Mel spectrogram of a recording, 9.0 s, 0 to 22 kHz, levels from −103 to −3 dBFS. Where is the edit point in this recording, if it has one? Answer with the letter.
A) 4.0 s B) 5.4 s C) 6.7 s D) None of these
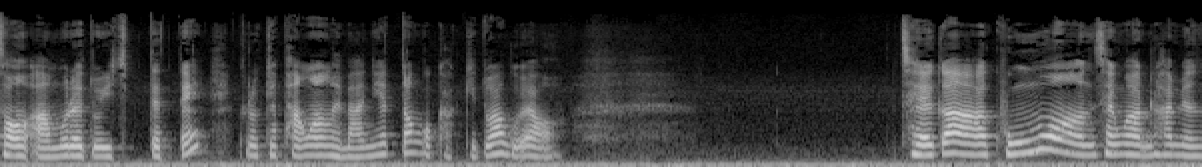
D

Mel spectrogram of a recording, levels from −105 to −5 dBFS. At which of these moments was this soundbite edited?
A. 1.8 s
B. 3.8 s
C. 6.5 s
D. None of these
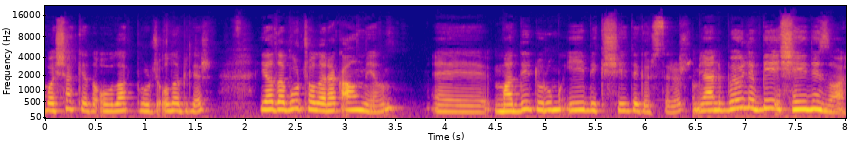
C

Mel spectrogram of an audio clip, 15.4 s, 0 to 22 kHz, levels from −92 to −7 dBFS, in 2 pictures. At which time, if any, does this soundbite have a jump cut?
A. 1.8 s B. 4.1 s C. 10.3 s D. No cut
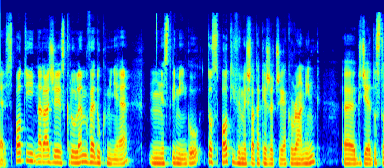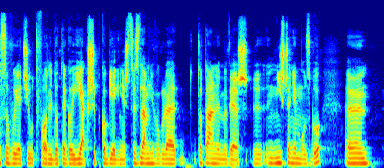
D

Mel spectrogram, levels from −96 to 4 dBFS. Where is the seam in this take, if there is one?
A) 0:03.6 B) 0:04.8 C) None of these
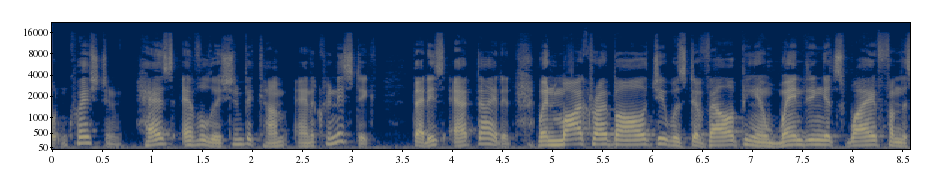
B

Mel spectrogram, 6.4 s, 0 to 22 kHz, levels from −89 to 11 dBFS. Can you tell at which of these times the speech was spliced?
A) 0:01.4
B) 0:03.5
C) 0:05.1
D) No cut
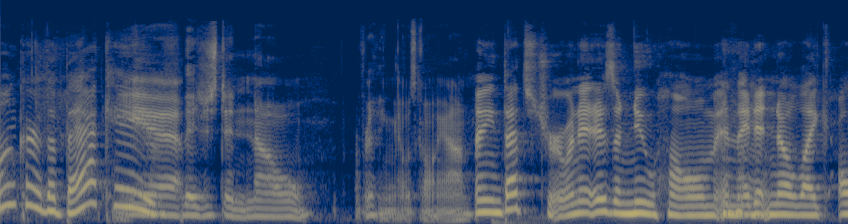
A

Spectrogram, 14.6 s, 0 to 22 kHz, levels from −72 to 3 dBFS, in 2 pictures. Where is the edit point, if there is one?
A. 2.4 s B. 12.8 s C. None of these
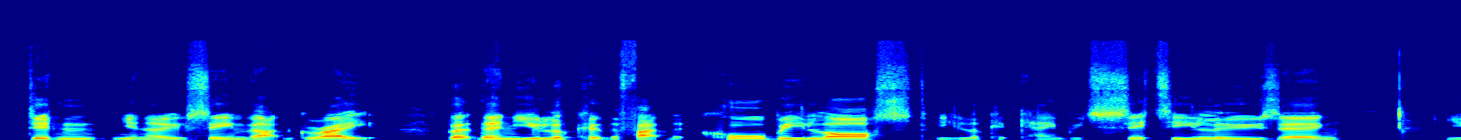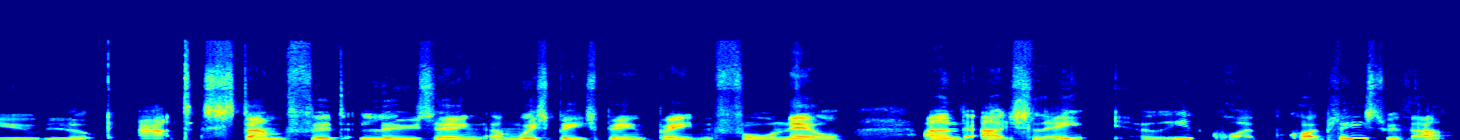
B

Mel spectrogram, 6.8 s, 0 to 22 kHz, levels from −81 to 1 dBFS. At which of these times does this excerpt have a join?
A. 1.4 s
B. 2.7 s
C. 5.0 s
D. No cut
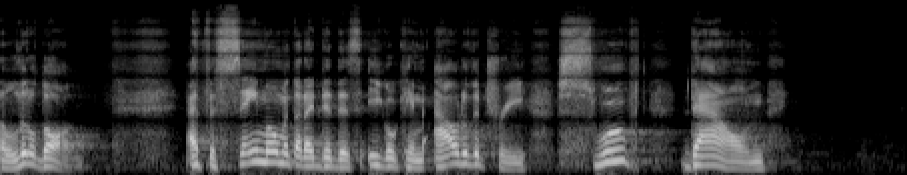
A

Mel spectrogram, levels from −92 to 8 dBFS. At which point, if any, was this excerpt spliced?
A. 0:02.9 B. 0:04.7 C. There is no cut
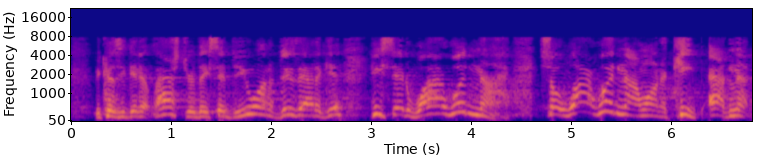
B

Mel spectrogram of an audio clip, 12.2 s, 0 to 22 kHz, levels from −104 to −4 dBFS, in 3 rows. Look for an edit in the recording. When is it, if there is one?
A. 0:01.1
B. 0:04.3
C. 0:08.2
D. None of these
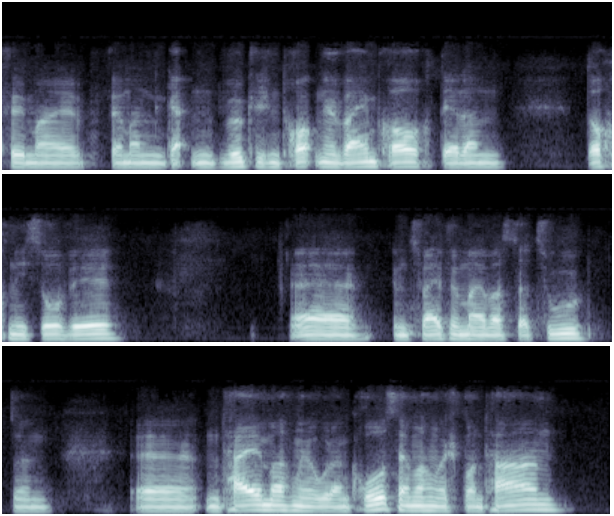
C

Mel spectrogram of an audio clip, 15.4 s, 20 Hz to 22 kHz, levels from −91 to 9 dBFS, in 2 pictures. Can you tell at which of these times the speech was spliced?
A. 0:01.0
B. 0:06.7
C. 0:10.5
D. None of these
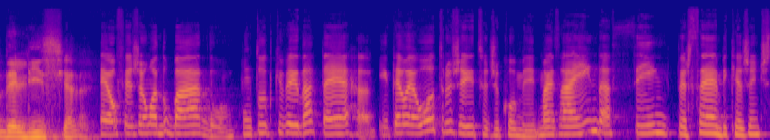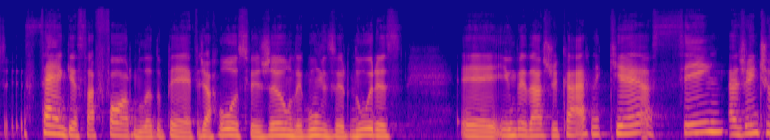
A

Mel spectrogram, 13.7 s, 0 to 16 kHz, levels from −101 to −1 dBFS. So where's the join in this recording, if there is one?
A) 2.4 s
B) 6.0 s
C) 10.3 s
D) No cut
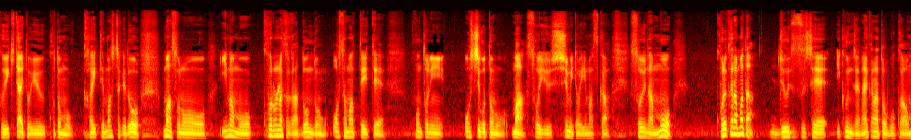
D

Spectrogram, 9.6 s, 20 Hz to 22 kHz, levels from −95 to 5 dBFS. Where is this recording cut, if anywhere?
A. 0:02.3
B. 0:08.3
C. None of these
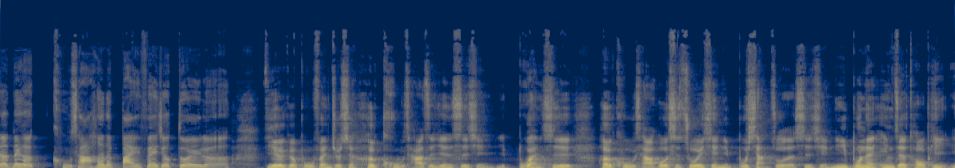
A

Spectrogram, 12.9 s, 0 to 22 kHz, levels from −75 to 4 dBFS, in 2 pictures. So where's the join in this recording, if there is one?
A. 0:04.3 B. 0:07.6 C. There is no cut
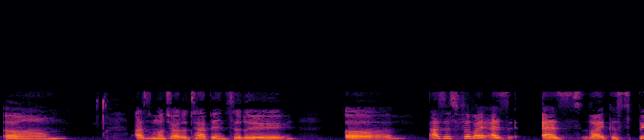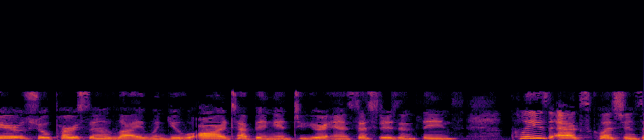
A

